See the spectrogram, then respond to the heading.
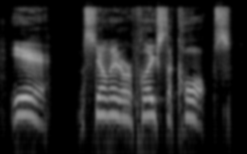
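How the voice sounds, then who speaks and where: The speaker is a man. His voice is a put-on character voice. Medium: audio drama. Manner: gruff, offhand.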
